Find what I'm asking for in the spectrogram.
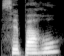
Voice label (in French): "C'est par où", french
